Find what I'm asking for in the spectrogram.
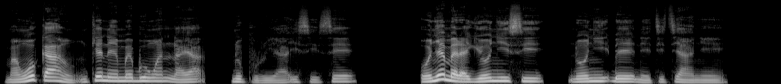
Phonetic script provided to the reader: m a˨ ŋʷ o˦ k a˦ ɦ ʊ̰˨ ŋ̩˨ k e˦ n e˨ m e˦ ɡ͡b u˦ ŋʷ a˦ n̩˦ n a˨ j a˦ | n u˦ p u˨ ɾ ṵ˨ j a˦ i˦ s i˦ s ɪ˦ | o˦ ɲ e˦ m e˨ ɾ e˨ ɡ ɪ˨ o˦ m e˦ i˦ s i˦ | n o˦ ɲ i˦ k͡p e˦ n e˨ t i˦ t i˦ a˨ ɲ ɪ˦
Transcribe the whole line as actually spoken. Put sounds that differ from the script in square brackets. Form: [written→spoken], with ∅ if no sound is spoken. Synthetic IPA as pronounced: m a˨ ŋʷ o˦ k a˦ ɦ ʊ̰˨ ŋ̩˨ k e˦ n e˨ m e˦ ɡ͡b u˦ ŋʷ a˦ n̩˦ n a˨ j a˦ | n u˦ p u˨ ɾ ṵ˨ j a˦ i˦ s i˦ s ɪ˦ | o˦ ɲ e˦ m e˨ ɾ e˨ ɡ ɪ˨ o˦ [m→ɲ] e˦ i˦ s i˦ | n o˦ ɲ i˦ k͡p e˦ n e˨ t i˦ t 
